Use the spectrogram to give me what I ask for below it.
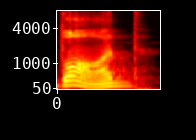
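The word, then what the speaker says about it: ضاد: lesson is bod and bod is again similar to death but it's much heavier version of the sound as a matter of fact bod is a unique sound that is only found in the Arabic language that's why the Arabic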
